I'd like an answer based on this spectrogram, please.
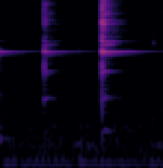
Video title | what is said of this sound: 双立人菜刀测评：贵有贵的道理？教你选出高性价比好刀！ | The knife has a crisp sound. The sound of this turkey knife is a little bit better than that of the big stupid knife.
